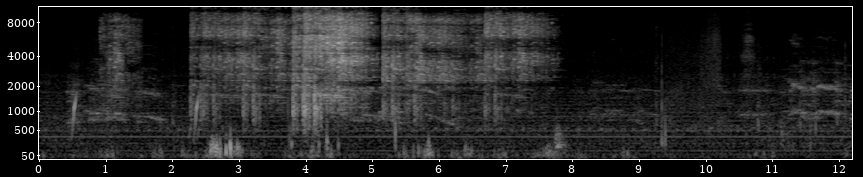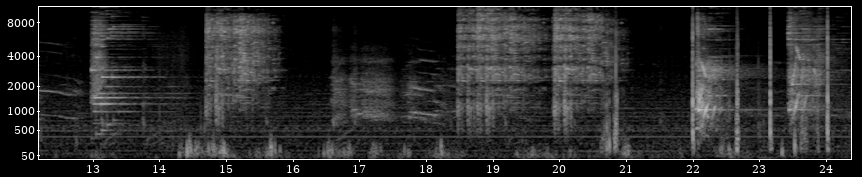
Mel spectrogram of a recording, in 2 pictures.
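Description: Bursts of glass shattering from a Squid Game glass bridge video game as a player falls through a panel, with several loud crashing breaks and tinkling shards separated by quiet gaps and faint in-game clanks.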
